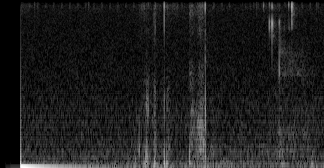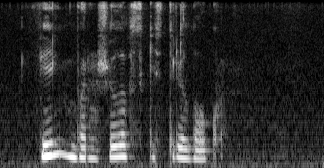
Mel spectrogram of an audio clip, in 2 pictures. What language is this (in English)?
Russian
